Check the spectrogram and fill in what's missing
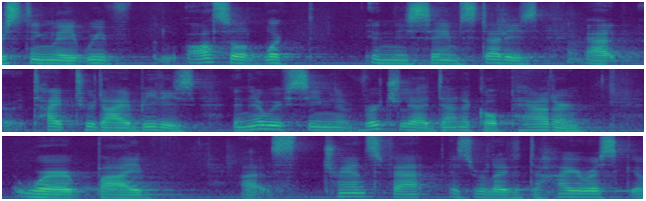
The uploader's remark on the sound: Recorded on 12 June 2008 at the University of Edinburgh's George Square Lecture Theatre.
